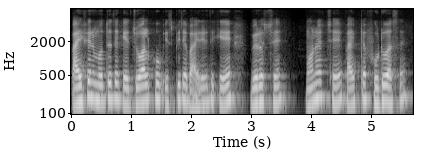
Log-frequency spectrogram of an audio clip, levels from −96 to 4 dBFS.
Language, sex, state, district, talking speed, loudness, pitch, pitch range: Bengali, male, West Bengal, Cooch Behar, 180 wpm, -21 LUFS, 165 Hz, 150-175 Hz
